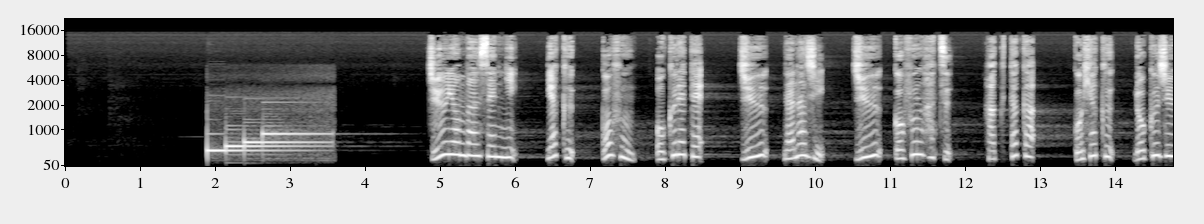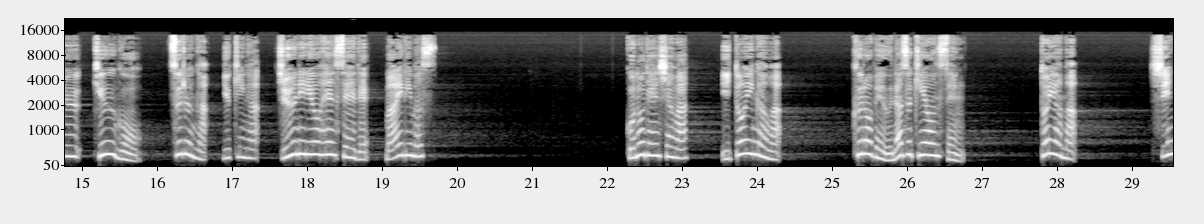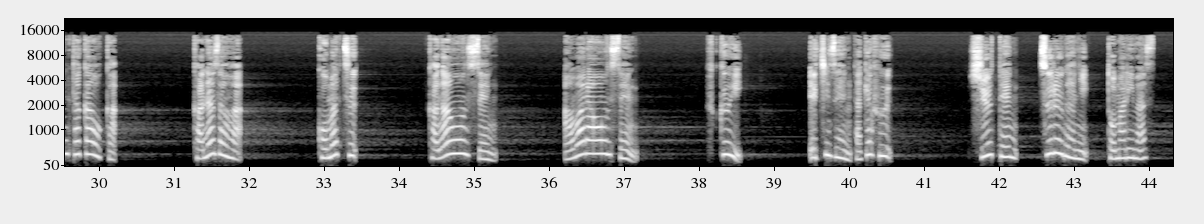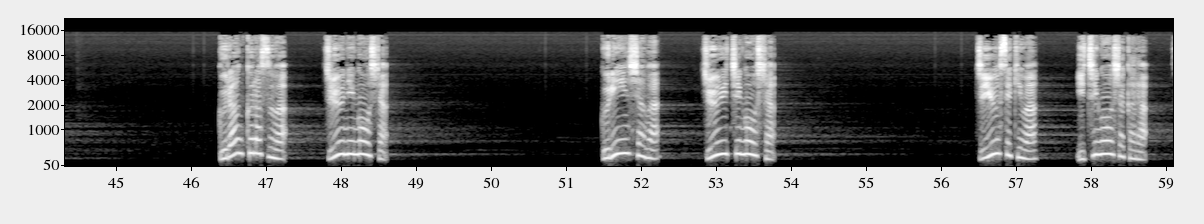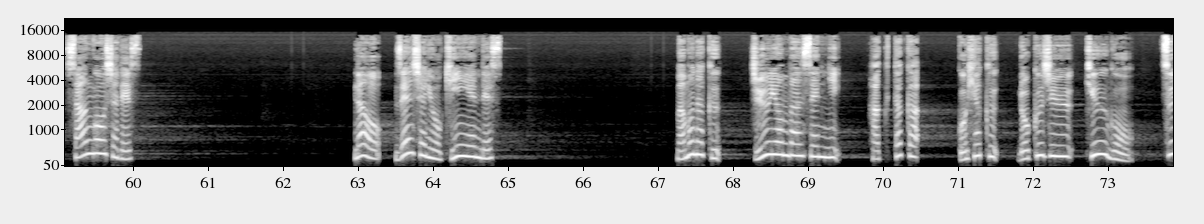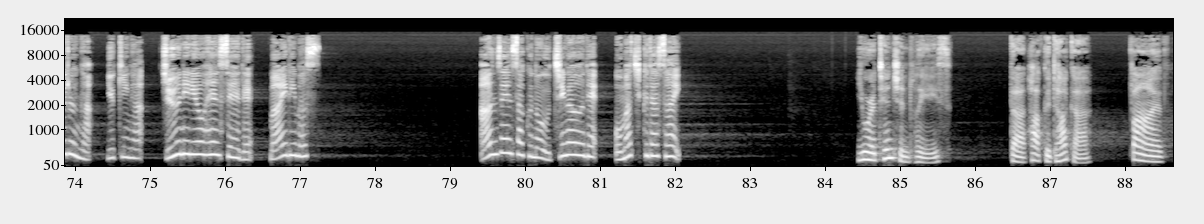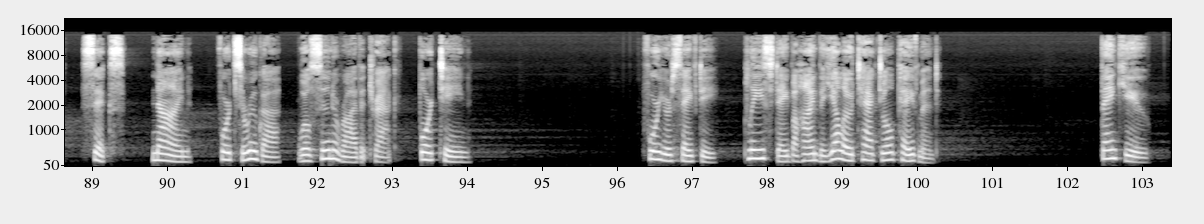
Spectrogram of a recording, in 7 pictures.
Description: １４番線接近放送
